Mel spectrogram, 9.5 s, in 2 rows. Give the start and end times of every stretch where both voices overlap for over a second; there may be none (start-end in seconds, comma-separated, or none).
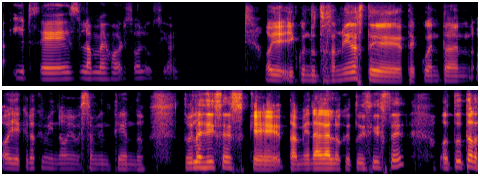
none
